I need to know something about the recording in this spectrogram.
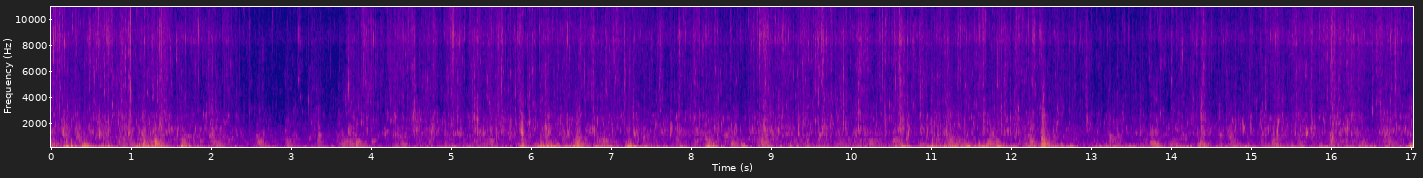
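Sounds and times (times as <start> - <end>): wind buffeting microphone: 0.0 - 2.2, 5.8 - 8.9, 10.5 - 13.8, 14.8 - 17.0
water lapping against boat hull: 0.0 - 17.0.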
